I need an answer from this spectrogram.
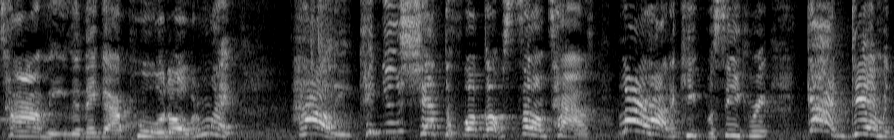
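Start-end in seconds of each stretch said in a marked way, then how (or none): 2.2-6.7 high, punchy mock telling-off; exasperated scolding. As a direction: scold a blabbermouth friend, voice jumping up. Scolding the big-mouthed friend.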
